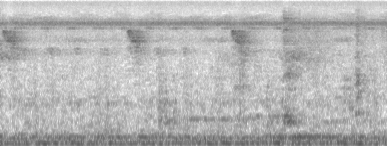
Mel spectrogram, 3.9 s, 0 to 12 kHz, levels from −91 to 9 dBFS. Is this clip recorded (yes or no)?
no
